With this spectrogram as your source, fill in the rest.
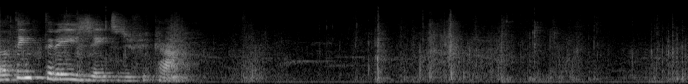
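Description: Hands rustle and handle a fabric bag.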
